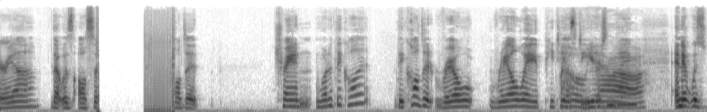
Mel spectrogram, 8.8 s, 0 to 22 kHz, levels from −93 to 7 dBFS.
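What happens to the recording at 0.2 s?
Nothing goes wrong at 0.2 s; the audio plays through that moment intact, with no dropout, click or distortion.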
